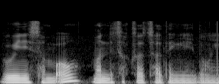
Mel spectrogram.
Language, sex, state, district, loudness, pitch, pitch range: Garo, male, Meghalaya, South Garo Hills, -16 LUFS, 95 Hz, 85-105 Hz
